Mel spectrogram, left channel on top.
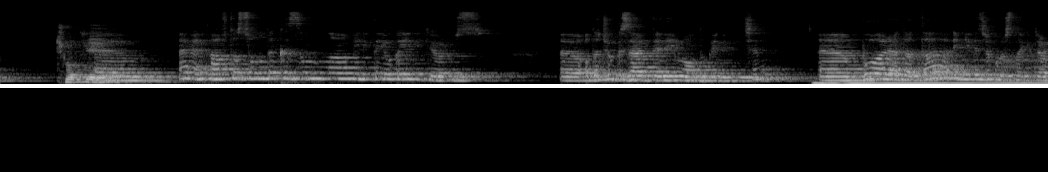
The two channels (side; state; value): right; silent; digital silence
